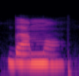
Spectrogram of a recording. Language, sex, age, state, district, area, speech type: Odia, female, 18-30, Odisha, Jajpur, rural, read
